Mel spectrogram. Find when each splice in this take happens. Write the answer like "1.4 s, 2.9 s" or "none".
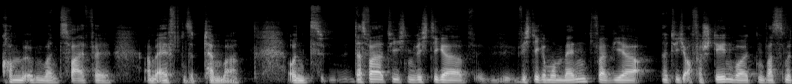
none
